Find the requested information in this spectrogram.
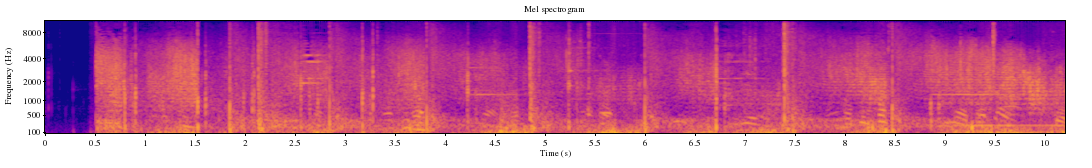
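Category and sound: impact, sniper rifle shots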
